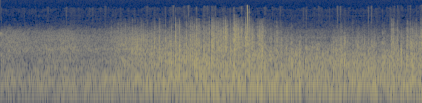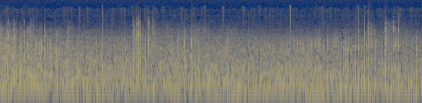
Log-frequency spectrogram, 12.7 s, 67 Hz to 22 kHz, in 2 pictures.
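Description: Antares rocket's first stage, with its two RD-181 engines at full thrust during ascent, heard as a loud, deep rumble with occasional sharp crackles. It swells over the first two seconds, then holds steady.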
